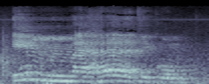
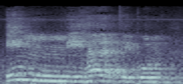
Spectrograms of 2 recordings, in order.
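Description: First: The m is followed by an a vowel. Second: The m is followed by an i vowel. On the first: This is the reading of another reciter. "طب لو اقرا للكسائي" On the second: This is the reading of one reciter. "واكسر الميم. يبقى انا لما اقرا لحمزه"

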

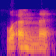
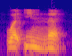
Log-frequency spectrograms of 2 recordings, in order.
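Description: First: The hamza is read with an 'a' vowel. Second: The hamza is read with an 'i' vowel. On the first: "بفتح الهمز" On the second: "بكسر الهمز كما بين"

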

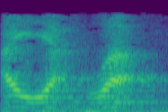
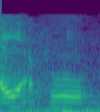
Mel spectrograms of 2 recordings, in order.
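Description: First: The word ends with a final -wa syllable. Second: The word ends on -fu with no final syllable. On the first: The speaker calls it right. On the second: The speaker calls it wrong.

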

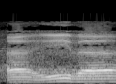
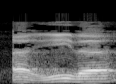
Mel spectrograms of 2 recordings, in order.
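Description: No difference in how they are said.

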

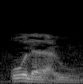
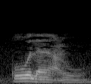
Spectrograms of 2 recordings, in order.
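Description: The two takes are said the same way.

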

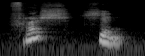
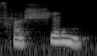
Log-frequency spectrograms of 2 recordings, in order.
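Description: First: The word is split into two separate parts. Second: The word is run together in one piece. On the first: The speaker calls it right. "Man muss das Wort teilen, wenn man es ausspricht" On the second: The speaker calls it wrong. "nicht Fröschchen"

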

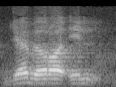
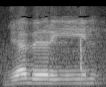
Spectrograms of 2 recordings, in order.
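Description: First: Open a vowels, then a hamza with no long i. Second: Open a, then r with long i, no hamza. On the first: "بفتح الجيم والراء وهمزة مكسورة وبعدها لا مباشرة من غير ياء" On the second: "بفتح الجيم ... وكسر الراء وبعدها ياء من غير همزة"

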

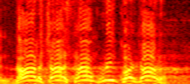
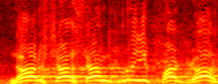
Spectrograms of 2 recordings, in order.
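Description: First: The phrase is spoken at a fast pace. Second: The phrase is spoken at a very slow pace. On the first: "您能不能把这速度放慢一点？" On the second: "再慢点"

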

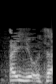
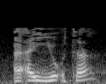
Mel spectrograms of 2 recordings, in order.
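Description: First: A single short hamza opens the phrase. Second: A second, softened hamza follows the first one. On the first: It is a plain statement. "على ظاهرها كما هي هنا" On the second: It is a rebuking question. "لكن بتخفيف الهمزة الثانية"

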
